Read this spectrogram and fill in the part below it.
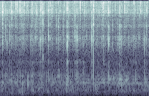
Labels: {"label": "biophony, cascading saw", "recorder": "HydroMoth"}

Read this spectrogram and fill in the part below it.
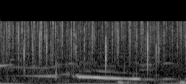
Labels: {"label": "biophony", "recorder": "SoundTrap 300"}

